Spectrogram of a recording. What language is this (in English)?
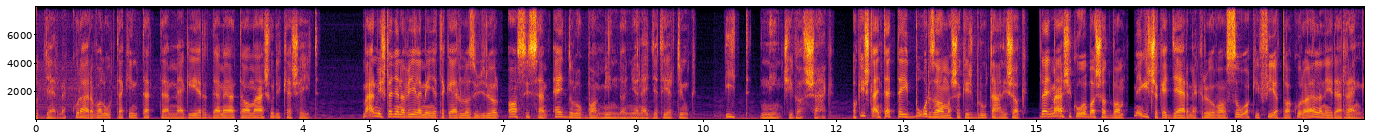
Hungarian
